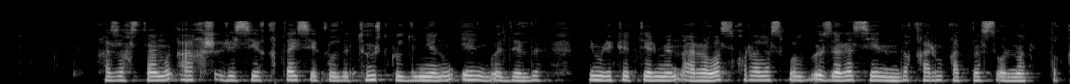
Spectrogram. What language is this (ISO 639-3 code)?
kaz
